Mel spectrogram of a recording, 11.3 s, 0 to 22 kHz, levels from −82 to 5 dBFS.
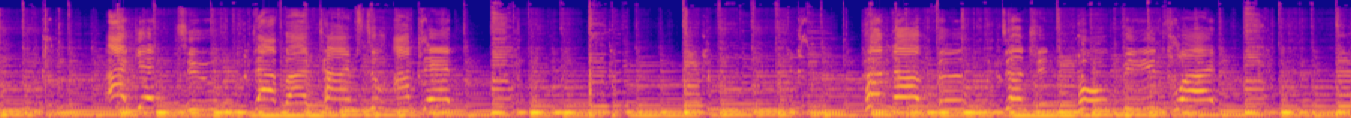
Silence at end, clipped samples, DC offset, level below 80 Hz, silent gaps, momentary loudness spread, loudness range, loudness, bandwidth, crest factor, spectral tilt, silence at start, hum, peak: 0 s; 0.1%; under 0.1%; -42 dBFS; none; 6 LU; 2 LU; -12 LUFS; over 20 kHz; 12 dB; -5.5 dB/octave; 0 s; none; 0 dBFS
